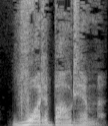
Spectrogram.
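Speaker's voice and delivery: tense, guarded growl. A narrator's reading. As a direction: growl it with restrained anger. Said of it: "I growled".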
